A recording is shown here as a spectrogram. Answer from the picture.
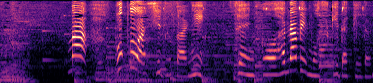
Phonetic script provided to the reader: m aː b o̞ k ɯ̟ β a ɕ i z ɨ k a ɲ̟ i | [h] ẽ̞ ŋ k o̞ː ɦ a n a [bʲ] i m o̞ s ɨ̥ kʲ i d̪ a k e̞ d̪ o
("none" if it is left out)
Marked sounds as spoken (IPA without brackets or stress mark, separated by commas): s, bʲ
